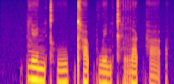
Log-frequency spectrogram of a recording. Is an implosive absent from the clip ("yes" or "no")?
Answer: yes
